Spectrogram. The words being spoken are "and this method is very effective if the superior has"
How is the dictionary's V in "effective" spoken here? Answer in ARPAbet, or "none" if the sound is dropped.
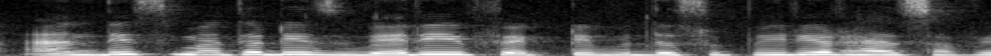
V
